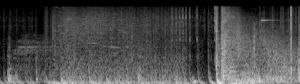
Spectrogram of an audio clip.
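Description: Gunfire in the shooter game Phantom Forces, with several sharp shots and mechanical clicks and a loud blast burst near the end, close and punchy over game background noise, with no talking.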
